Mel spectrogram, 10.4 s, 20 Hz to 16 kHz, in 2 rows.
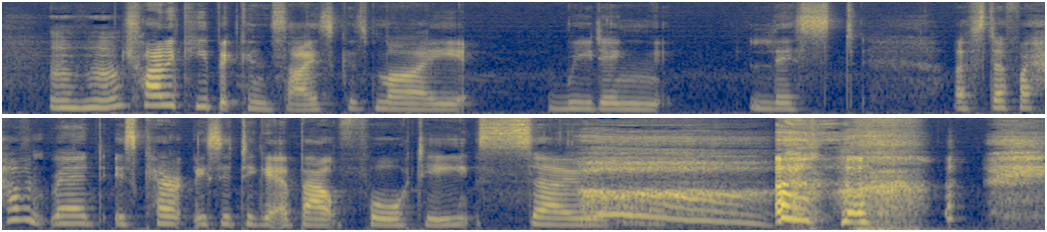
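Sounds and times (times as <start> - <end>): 
speech: 0.2 - 10.4
person gasping: 8.1 - 9.2.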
